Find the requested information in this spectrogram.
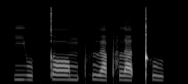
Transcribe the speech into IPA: j u˨˩ k̚ t ɔː˧ m pʰ ɯ˨˩ a̯ pʰ l a˨˩ t̚ kʰ u˨˩ k̚

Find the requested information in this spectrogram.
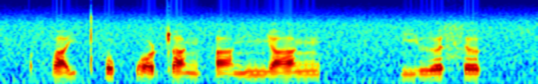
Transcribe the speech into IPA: f a˨˩˨ j t̪ʰ o˦˥ p̚ ɣ ɔ˨˩˨ ʈ a˨˩ ŋ ʔ a˨˩˦ ŋ ɲ a˧˥ ŋ | j ɨ˧˥ ə̯ s ə˦˥ k̚

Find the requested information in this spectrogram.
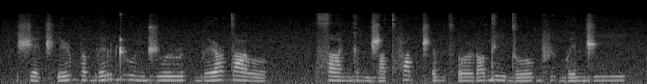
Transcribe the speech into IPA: ʃ ɛ t͡ʃʼ i ɭ b ɐ b ɘ r ɖʱ u n d͡ʒ u ɭ | b ɘː ɭ dˤ oː | sˤ e ŋ ɡ ɘ n d͡ʒ ɐ tˤ f iː tˤ t͡ʃʼ ɘ m t͡sʼ oː ɽ ɔ d iː d oː b f i ɡʷ e n d͡ʒ iː

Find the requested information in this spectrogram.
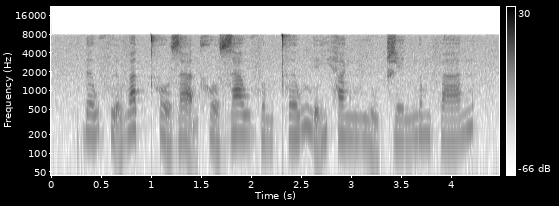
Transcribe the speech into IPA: ɗ ə˨˦ w f ɨ̰˧˨ ə̯ v a˦˥ t̚ t̪ʰ o˧˩ z a̰ː˧˨ n x o˧˩ z a˧ w f ə˨˩ m t̪ʰ əː˨˦ w ŋ ḛ˧˥ j h a˧ ŋ v i˧˩ w t͡ɕ e˧ ŋ ə˧ m f a˨˦ n

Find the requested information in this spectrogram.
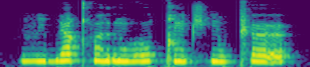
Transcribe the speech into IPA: v i b e qʰ ũ r ũ ɦ o ǃ ẽ t͡ʃʰ ĩ w ǁ œ

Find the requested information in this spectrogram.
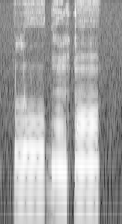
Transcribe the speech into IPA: l oː˧ ɡʷ ũ˨ k͡p ɔ̃˦

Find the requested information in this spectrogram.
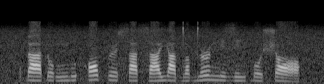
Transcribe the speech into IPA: ɗ a ɗ o ŋ͡m u h ɔ p ø s a s a j a d̪ ɒ d̪ ə˞ n i z i ɓ o ʃ ɒ

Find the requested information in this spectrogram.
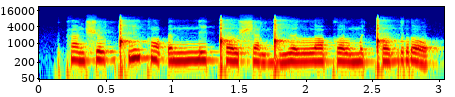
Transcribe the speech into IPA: k ã ɡ ʃ ɵ l ǃʼ ĩ k ɔ̃ ʔ ə nː i ǃ ɐ ʊ̯ ʃ a ɡ͡ǃ i ə̯ lː ɒ k ɔ l m ə ǃ ʌ ɡ r ɔ

